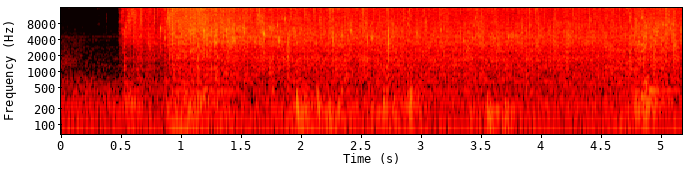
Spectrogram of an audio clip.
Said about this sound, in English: So we're going to just fry this for about 10-12 minutes until it's crisp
